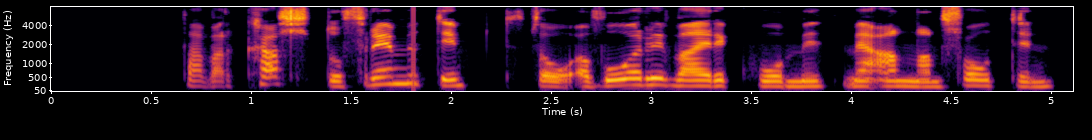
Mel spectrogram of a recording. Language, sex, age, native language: Icelandic, female, 30-39, Icelandic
